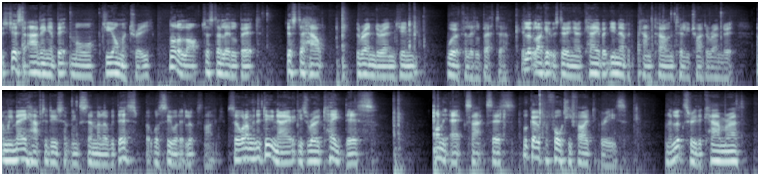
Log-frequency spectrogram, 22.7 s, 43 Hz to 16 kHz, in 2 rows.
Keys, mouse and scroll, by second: 0.2 space, 1.2 shift+middle click, 2.3 k, 5.0 space, 6.3 ctrl+z, 7.6 Tab, 7.8 KP_7, 8.7-9.4 scroll down 1, 9.7 ctrl+s, 10.0 click, 11.0 middle click, 11.3-12.4 scroll up 1, 12.4 click, 13.0-13.7 scroll up 1, 14.7-15.2 scroll down 1, 15.2 right click, 15.9 middle click, 17.2 r, 17.8 x, 18.4 KP_4, 18.8 KP_5, 19.4 KP_Enter, 20.7 scroll up 1, 20.8 KP_0, 21.6-22.3 scroll down 1, 22.3 right click, 22.5 shift+click.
